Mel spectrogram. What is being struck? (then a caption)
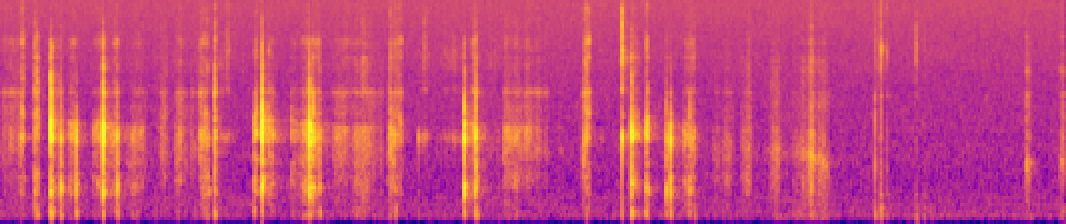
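Plastic cap on a filled mist bottle. Long nails tap and scratch the frosted pink plastic cap of a filled plastic body mist bottle. Irregular sharp, dry clicks mix with short scratchy rasps, mostly in the mid-to-bright range with almost no low end. Each tap dies away instantly in a quiet, close setting.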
